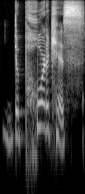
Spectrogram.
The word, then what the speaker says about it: Dporticus: I am here with fellow creator, wrestling fan, Deporticus. Did I say it right? You absolutely did.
